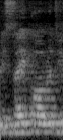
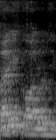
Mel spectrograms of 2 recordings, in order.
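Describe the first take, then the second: First: "साइकोलॉजी" with a P sounded in front; wrong pronunciation. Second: "साइकोलॉजी" starting straight on the s; silent P. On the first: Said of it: "नहीं पढ़ा जाएगा". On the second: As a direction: say "साइकोलॉजी" as sai-kology, no P. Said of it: "पी की आवाज निकाली जाएगी या नहीं". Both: Shown as a demonstration.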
